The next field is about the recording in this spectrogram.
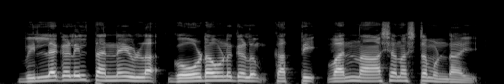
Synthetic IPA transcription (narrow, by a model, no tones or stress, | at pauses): ʋilːɐɣɐɭilt̪ɐnːe̞juɭːɐɡo̞ːɖɐwɳuɣɐɭumkɐt̪ːiʋɐnnaːɕɐnɐʂʈɐmuɳɖaːjḭ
